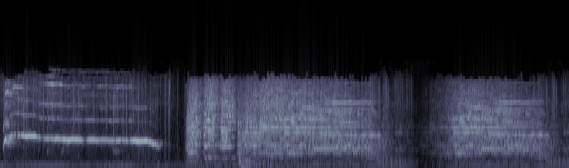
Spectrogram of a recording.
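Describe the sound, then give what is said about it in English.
A dog lets out one long, mournful howl, held steady for about three seconds and sagging slightly in pitch at the end, before loud, rough, noisy bursts take over. “First, the mournful dog howl.”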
